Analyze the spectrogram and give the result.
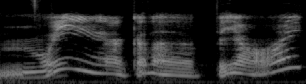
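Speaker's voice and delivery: very high, soft, slow, swooping creature voice, we drawn out. Asked what the character sounds like, the speaker attempts a Jar Jar impression. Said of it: "What does he sound like? He sort of goes".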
